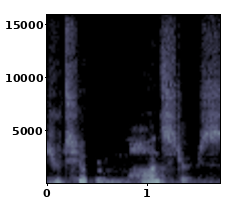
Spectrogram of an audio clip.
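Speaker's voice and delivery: soft, slow, quietly menacing voice. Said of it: "She looks at both of you and goes".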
